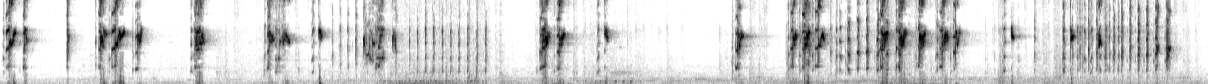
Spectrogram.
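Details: Pet lovebirds give shrill, high chirps in quick bursts and clusters, some harsh and buzzy, with brief rustling between calls.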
